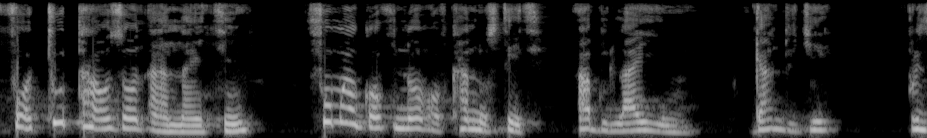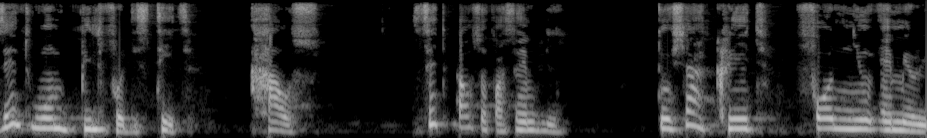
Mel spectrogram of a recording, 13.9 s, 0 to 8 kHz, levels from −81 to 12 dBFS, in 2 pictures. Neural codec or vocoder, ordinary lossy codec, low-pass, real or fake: none; none; 7.2 kHz; real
